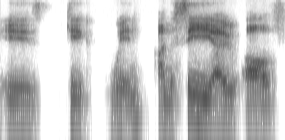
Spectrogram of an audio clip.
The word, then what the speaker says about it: Kiet: My name is Kiet Huynh. I'm the CEO of Rotork. So just to introduce myself, my name is Kiet Huynh. You'll see the name spelled as K-I-E-T, but it's pronounced Kiet, as in the last bullet point there.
